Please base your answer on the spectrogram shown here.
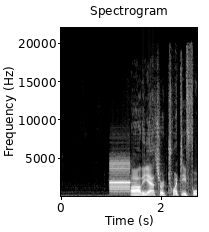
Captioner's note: buzzer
